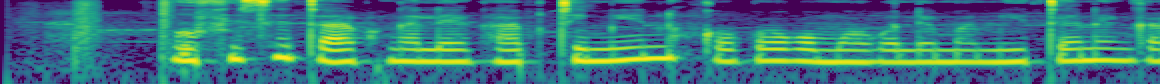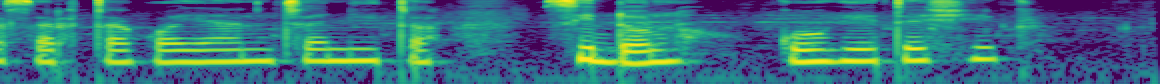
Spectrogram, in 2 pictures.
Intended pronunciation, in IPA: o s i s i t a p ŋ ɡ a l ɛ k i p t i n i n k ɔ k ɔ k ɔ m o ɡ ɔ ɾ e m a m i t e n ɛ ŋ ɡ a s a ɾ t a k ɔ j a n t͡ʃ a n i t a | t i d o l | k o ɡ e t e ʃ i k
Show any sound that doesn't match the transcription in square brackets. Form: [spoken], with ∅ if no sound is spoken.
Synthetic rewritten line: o [f] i s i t a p ŋ ɡ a l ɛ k [a] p t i [m] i n k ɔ k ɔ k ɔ m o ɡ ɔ [l] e m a m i t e n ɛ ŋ ɡ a s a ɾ t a k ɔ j a n t͡ʃ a n i t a | [s] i d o l | k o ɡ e t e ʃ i k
